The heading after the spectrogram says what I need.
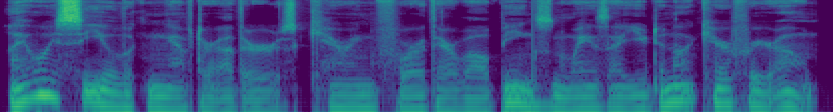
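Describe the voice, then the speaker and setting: A man's voice: sits low, lively intonation, brisk, creaky, dark tone, no room sound, studio quality, heavily acted. A man playing a stern, easily flustered guardian angel in a scripted audio roleplay, speaking formally and with prim reserve. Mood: concerned reproach. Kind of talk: scripted audio roleplay, intimate one-sided dialogue.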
